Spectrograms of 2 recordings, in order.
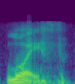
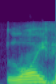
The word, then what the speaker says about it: lyfe: They propose introducing a broader category called loif, pronounced in an oddly West Country fashion as loif. It's spelled L-Y-F-E, of which loif as we know it is just one variation.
